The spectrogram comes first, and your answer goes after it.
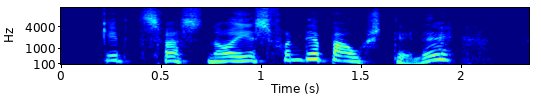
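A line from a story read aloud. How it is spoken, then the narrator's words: Squeaky voice. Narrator (German): Stimme vom Professor piepsen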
